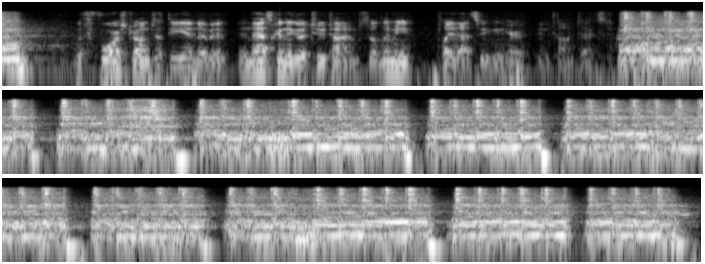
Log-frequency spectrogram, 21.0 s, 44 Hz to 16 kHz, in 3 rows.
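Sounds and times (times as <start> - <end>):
electric guitar power-chord riff: 0.0 - 0.6, 6.2 - 21.0.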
